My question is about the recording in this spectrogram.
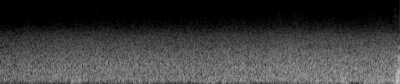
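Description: A steady rushing noise with no distinct events, slowly growing louder toward the end.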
